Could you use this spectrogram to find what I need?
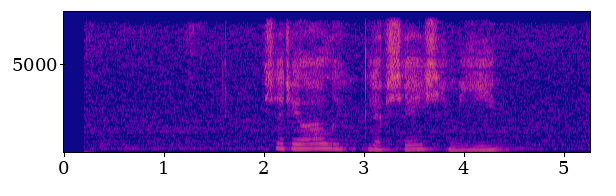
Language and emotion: Russian, sad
